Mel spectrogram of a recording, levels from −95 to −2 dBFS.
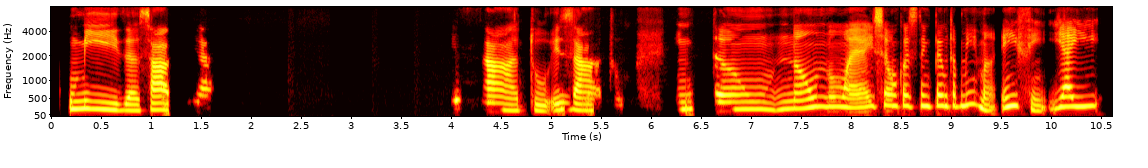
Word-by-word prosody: comida, 195 -6 +1
sabe, 180 0 +5 0.2
ga" 195 - -8 2.5
Exato, 180 - 0
exato. 170 -3 -1 0.5
Então, 200 0 -1 0.2
não, 225 +4 +1
não 270 -1 -1
é. 125 +2 +1
isso 315 - +3
é - - +3
uma 290 -1 -1
coisa 290 -2 -2
que - - -6
você - - -29
tem 290 -1 +1
que - - -8
perguntar 290 0 0
pra 285 - -3
minha 330 +3 -2
irmã. 240 - -1
Enfim, 260 - +1
e 225 +6 -2
aí 270 +2 +3
205 Hz, 135 wpm, -21 LUFS, 180-270 Hz, 2.5 s, sabe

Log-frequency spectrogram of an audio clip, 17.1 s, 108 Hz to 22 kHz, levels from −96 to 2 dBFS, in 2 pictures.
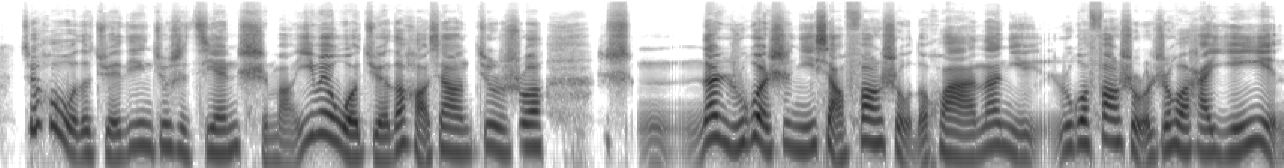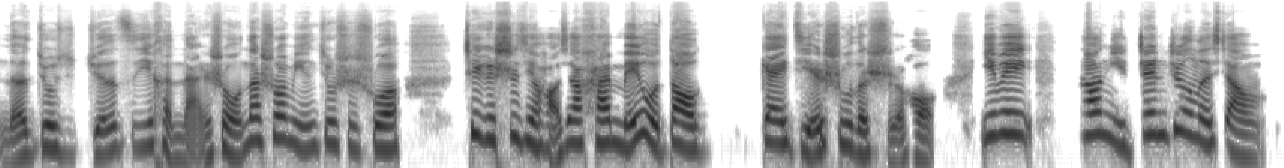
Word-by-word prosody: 最 375 - -3
后 420 -2 -3
我 170 - -1
的 175 - -4
决 170 -2 -6
定 220 +3 -8
就 220 - -6
是 195 -4 -7
坚 185 +4 -4
持 200 - -4
嘛。 120 -4 -9
因 290 - -5
为 320 -2 +2
我 250 - +4
觉 155 -3 -3
得 215 - +1
好 235 - -1
像 190 -3 -1
就 220 +1 -5
是 195 - -5
说， 220 +2 -1 0.4
是 - - -8
嗯， - - -20
那 285 +3 +8
如 230 -1 -3
果 280 -3 +5
是 230 +3 -1
你 205 0 -4
想 230 - +3
放 245 +8 +2
手 - - -3
的 - - -6
话， 170 -5 +2
那 215 +5 -1
你 165 -8 -9
如 210 - -5
果 245 - +4
放 255 +2 +2
手 230 - -2
了 - - -2
之 205 - -2
后， 210 - +2
还 190 -1 0
隐 190 +7 -3
隐 225 - -4
地 - - 0
就 210 +3 -1 0.2
觉 175 - -4
得 200 - -3
自 215 0 -12
己 225 +2 -4
很 145 - -4
难 145 +1 -4
受， 165 -1 +1
那 265 +2 +3
说 280 +2 +1
明 220 -5 -5
就 240 +2 -3
是 210 -2 -7
说， 205 0 +2 0.4
这 325 - +2
个 270 - +1
事 295 +3 +3
情 245 -5 +1
好 - - +1
像 245 0 +3
还 245 -1 +5
没 230 -2 +3
有 320 - +5
到 205 -1 +5 0.3
该 245 -2 +3
结 190 -6 0
束 230 -2 0
的 175 - +2
时 - - -2
候。 - - -2 0.3
因 295 +2 +2
为 320 -1 +4 0.3
当 310 +1 +5
你 230 -5 -4
真 310 - +2
正 320 -2 -1
地 235 -3 +2
想， 160 -10 0
220 Hz, 295 characters per minute, -22 LUFS, 190-250 Hz, 0.4 s, 那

